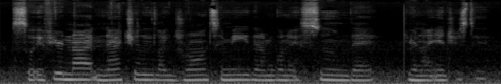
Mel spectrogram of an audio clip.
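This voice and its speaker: Very fast, monotone speech from a woman with a fairly high pitch and an American accent, with flat intonation, audible room echo and noticeable background noise. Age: 20s. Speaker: vlogger. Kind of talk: personal vlog monologue.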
